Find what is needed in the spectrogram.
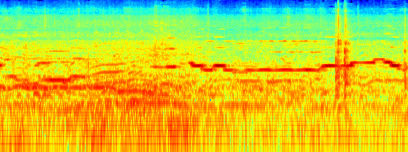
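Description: Kagura bamboo transverse flute playing a melody of held notes that step up and down, with a few sharp drum strikes near the end.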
